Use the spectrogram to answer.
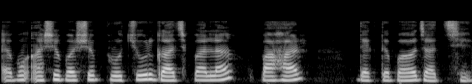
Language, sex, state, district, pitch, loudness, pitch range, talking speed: Bengali, female, Tripura, West Tripura, 195 Hz, -17 LUFS, 185-215 Hz, 100 wpm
